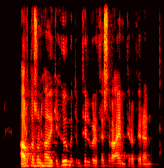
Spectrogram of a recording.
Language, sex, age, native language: Icelandic, male, 30-39, Icelandic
